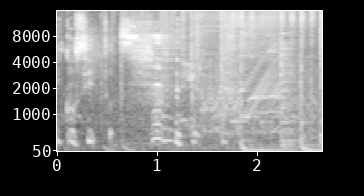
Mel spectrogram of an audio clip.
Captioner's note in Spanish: Risas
